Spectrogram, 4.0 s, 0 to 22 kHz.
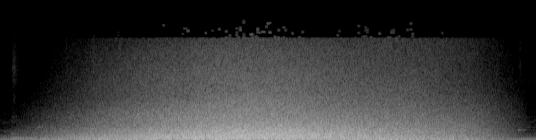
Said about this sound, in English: it was a monstrous wave, and it was heading right for them. Shackleton wrote that in his 26 years' experience on the sea, he had never seen a wave this gigantic. He screamed above the wind, "For God's sake, hold on, it's got us!" And then it hit.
